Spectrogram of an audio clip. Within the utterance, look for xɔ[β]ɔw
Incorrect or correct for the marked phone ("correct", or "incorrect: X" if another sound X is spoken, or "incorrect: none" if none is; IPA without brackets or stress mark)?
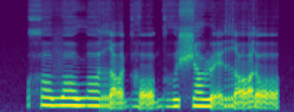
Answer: correct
